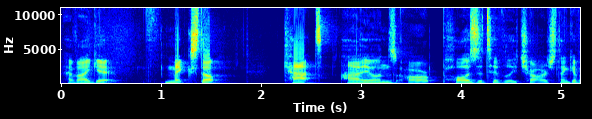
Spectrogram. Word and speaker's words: cation: some another one here positively charged ions are called cat ions occasions depending how you want to pronounce it cat ions so positively charged ions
